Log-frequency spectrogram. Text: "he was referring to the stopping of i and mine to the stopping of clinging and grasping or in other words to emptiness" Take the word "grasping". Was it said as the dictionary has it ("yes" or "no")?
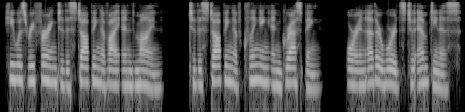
yes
